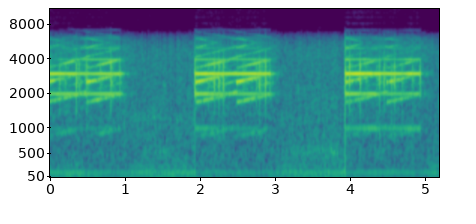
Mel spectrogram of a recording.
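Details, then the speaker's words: Advanced MX4100 fire panel put into alarm via cause-and-effect function 2 (shed): piezo sounder pulsing about one second on, one off, with a crackly edge on its shrill tone; owner suspects the piezo coming loose. "not quite sure why that's cracking. Maybe the piezo is coming loose or something."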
